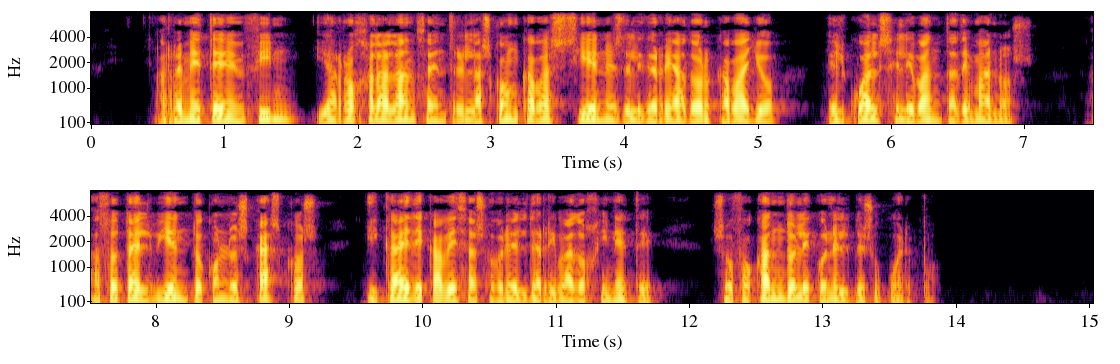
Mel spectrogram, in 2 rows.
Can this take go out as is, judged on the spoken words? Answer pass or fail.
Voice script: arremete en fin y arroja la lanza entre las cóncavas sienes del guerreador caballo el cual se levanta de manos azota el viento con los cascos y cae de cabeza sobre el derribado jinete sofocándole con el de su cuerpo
pass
